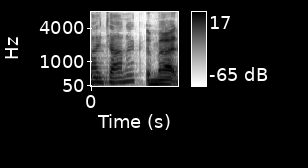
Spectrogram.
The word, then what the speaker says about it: Majdanek: Majdanek? I'm saying it wrong. Majdanek.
